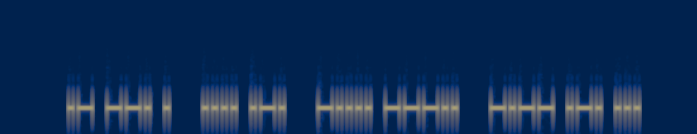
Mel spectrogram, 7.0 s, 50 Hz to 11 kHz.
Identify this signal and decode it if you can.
Morse code, heard as a keyed tone, about 25 wpm, 700 Hz. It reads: AGE HR 68 YRS
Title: K1USN SST QSO Practice 25wpm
